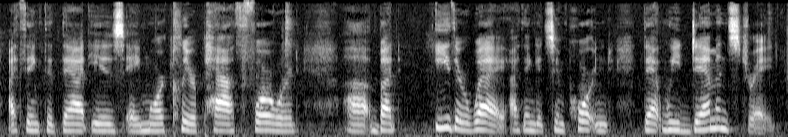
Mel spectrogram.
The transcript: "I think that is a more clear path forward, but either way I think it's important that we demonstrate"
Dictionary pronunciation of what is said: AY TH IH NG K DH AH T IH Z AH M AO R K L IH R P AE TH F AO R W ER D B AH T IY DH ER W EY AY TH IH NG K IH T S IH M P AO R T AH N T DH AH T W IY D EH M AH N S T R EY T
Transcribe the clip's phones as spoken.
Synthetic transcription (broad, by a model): AY TH IH NG K DH AH T IH Z AH M AO R K L IH R P AE TH F AO R W ER D B AH T IY DH ER W EY AY TH IH NG K IH T S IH M P AO R T N DH AH T W IY D EH M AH N S T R EY T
